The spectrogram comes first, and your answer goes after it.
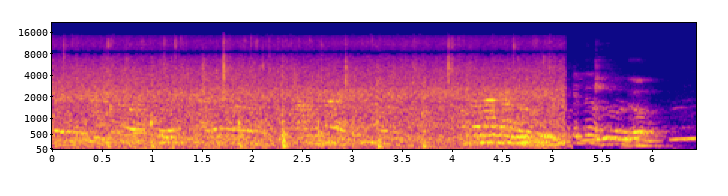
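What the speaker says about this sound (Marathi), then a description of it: "बाहेर पाऊस पडतोय" Steady rain falls outside a house in Rajapur during a Jayanti celebration, a dense continuous hiss that stops abruptly near the end, leaving quieter room sound.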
